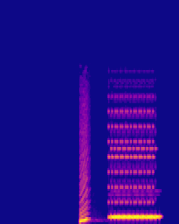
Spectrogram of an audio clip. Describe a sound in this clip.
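A quick electronic swoosh sounds once.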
